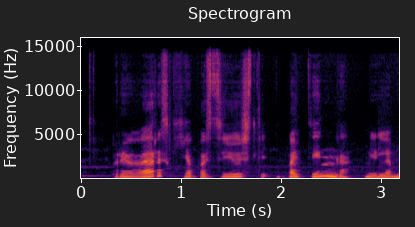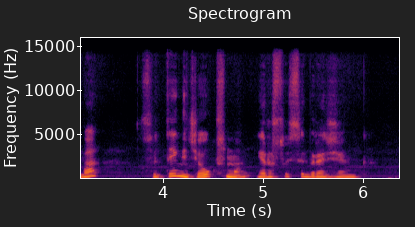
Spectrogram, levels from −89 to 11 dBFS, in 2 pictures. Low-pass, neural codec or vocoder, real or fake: 14.4 kHz; codec, 44.1 kHz, 7.8 kbps, DAC; fake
